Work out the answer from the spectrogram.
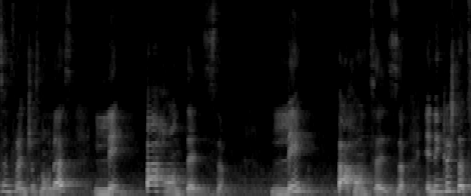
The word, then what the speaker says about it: les parenthèses: The next one are the parentheses or the normal brackets, les parenthèses.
